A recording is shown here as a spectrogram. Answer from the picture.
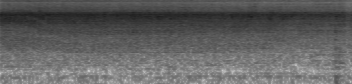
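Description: Boneless chicken tikka pieces sizzling steadily as they fry in oil in an uncovered frying pan, a loud, even, high hiss.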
